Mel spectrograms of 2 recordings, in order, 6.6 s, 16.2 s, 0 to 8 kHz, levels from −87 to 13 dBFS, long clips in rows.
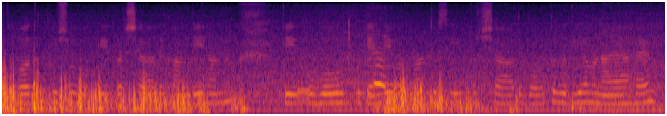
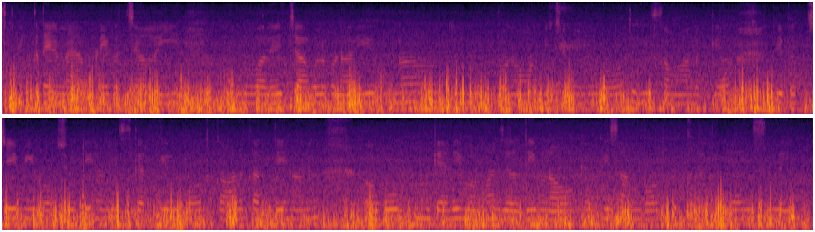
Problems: constant background noise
